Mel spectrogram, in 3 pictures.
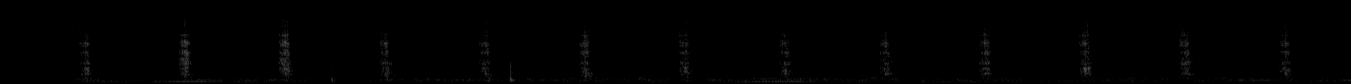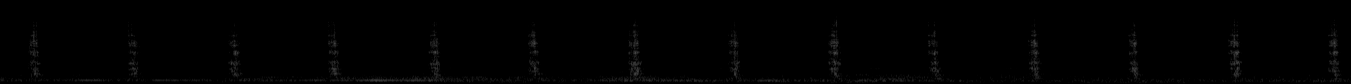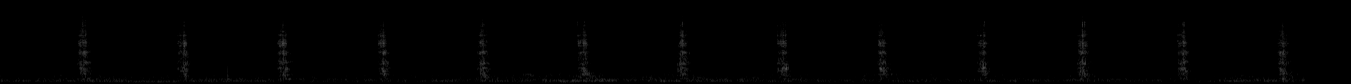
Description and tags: clock tick2
An electric clock on the wall ticking. Some ambient hiss.
clock, clock-tick, clock-ticking, tick, ticking, tick-tock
